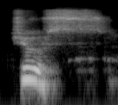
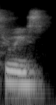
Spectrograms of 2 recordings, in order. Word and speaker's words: juice: Recuerden que la I es muda acá, entonces juice, no es juice, ¿ok?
